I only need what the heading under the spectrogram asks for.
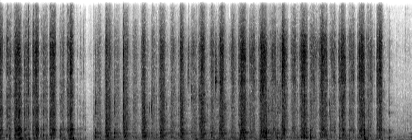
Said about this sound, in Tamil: இந்த மாதிரி வந்து மாங்காவோட அப்படியே கூட நீங்கள் வந்து சீவி எடுத்துக்கலாம்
